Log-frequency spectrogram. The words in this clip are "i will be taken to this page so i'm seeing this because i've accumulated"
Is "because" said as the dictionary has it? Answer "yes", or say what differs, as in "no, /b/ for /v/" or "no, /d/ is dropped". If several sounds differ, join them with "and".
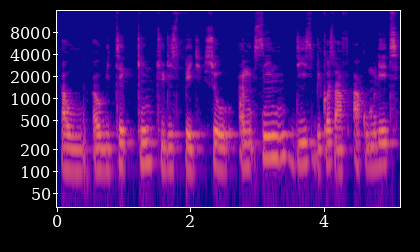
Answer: no, /s/ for /z/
